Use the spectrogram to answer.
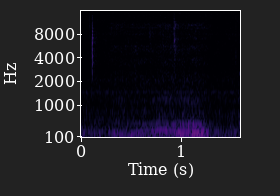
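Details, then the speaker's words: A sleeping pet snoring softly: a low rumbling light snore in a quiet room. "Oh, you can't see Peach right now, but she's down here giving a little snores. Can you hear that?"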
